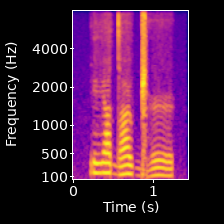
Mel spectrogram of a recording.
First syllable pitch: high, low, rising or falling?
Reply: high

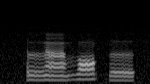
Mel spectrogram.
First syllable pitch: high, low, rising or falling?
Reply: low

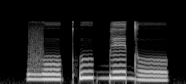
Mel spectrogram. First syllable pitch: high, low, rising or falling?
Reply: low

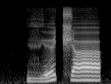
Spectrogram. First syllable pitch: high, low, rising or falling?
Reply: rising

